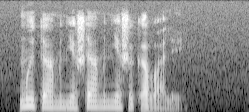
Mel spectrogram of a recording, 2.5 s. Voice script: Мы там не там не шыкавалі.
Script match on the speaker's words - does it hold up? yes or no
yes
